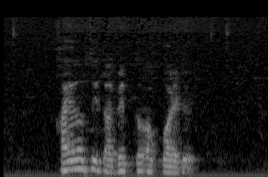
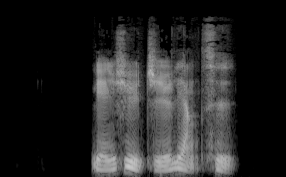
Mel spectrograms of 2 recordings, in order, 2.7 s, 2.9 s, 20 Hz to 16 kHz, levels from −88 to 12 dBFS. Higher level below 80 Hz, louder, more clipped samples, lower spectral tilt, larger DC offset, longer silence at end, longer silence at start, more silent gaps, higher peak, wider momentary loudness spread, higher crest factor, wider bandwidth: about the same, -62 dBFS vs -62 dBFS; second, -35 LUFS vs -19 LUFS; neither; first, -7 dB/octave vs -4 dB/octave; neither; first, 0.7 s vs 0.55 s; second, 0.1 s vs 0.9 s; neither; second, -18 dBFS vs -2 dBFS; about the same, 8 LU vs 8 LU; about the same, 18 dB vs 20 dB; about the same, 11.5 kHz vs 11.5 kHz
